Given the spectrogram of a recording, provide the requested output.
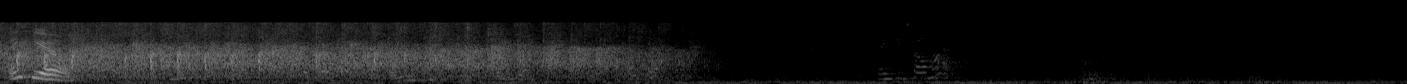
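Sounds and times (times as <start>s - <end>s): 
audience applause: 0.0s - 7.2s
speech: 0.3s - 0.8s.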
